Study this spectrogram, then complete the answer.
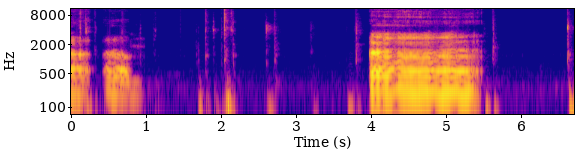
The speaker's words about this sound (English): Let me put that in the comments. I very rarely type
